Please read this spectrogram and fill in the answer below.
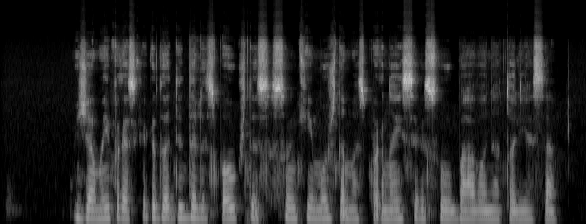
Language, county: Lithuanian, Vilnius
